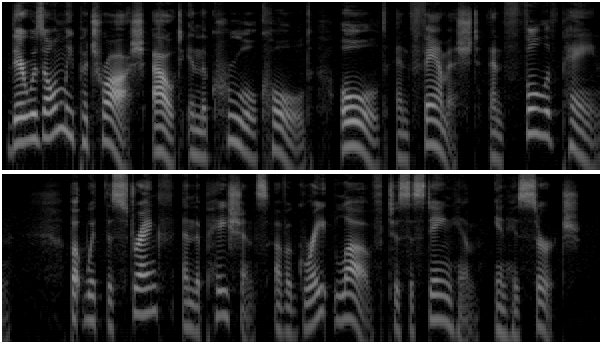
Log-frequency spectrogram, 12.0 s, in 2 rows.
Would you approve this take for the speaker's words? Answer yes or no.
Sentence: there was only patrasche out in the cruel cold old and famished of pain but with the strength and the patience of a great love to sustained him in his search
no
